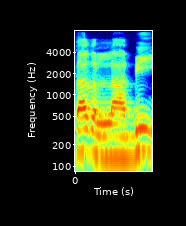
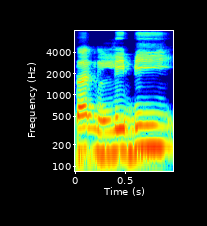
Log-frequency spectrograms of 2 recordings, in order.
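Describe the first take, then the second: First: The vowel after the 'l' is 'a'. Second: The vowel after the 'l' is 'i'. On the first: The speaker calls it right. "লামের জেরটাকে জবর দিয়ে তাগলাবি এভাবে বলি" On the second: The speaker calls it wrong. "দুইটা জের একত্রিত হওয়ার কারণে"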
